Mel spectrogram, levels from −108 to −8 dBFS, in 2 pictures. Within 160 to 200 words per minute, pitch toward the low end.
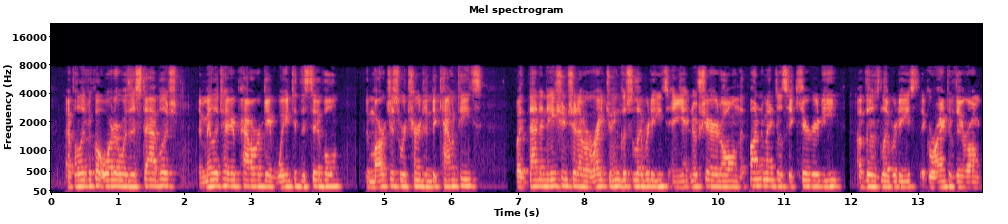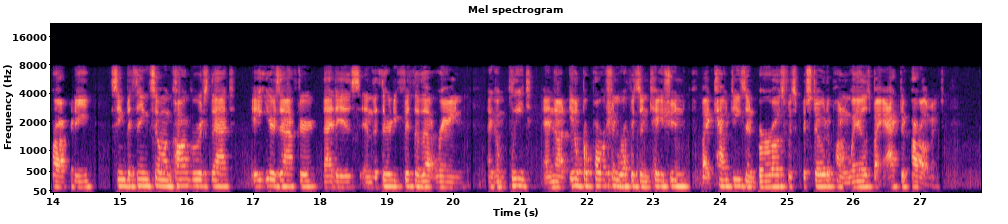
No: average, 180 wpm; medium, 145 Hz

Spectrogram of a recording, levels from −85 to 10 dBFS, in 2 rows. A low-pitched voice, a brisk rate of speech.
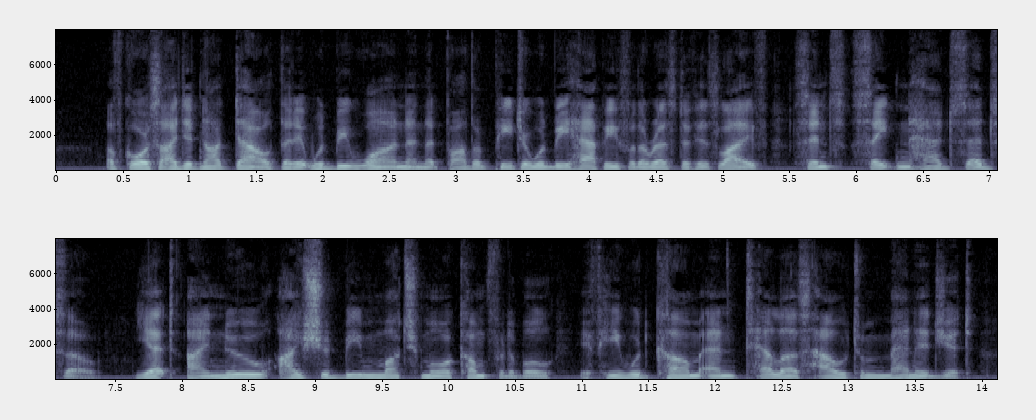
Yes: low, 115 Hz; fast, 210 wpm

